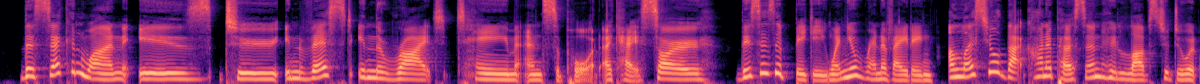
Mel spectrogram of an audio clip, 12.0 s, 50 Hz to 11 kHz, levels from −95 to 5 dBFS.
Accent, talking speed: Australian, 160 wpm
